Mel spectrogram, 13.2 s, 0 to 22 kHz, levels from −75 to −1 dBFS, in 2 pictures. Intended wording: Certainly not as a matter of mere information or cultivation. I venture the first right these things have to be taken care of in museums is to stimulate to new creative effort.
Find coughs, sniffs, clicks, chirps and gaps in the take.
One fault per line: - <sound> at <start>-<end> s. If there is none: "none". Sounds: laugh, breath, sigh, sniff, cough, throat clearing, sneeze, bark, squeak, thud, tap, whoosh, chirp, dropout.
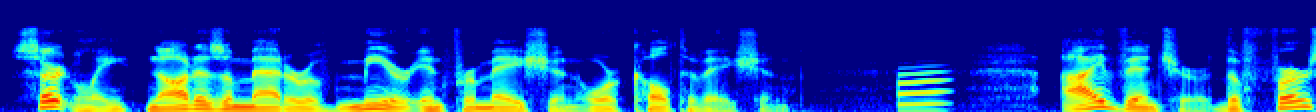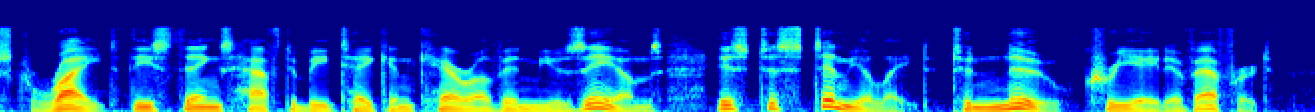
- chirp at 4.5-4.8 s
